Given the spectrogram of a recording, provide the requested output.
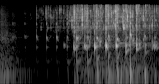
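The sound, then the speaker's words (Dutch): Champagne being poured into a glass: a few faint drips, then a steady splashing pour with bubbly, fizzing crackle that grows louder toward the end. “Doe mij, eh, ja, boven. Helft? Nou, minder dan de helft, want ik moet rijden.”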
